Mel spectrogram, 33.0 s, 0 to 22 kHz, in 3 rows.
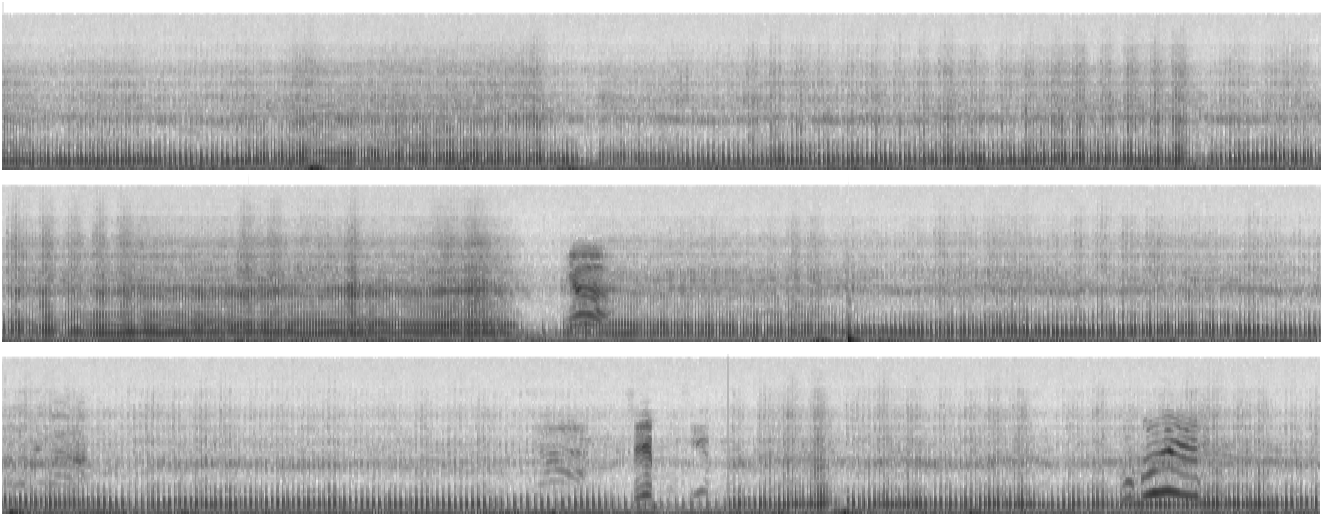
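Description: Yamaha WR155R trail bike's single-cylinder four-stroke engine running under load on a steep dirt climb while the bike is towed by a rope. The revs rise gradually to a peak, then drop sharply about halfway, with a few sharp knocks from the bike along the way.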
